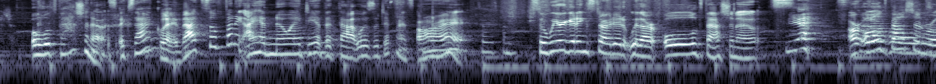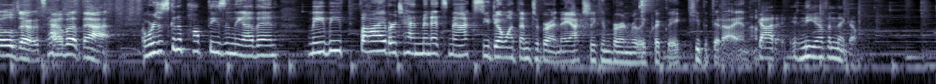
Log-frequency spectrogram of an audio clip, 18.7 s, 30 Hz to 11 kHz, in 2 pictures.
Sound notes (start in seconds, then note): 7.9 laughs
